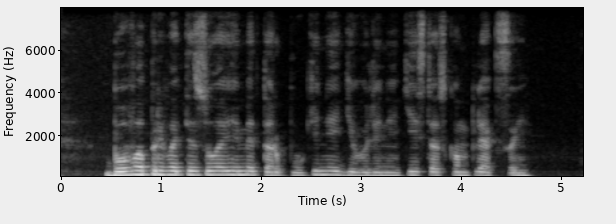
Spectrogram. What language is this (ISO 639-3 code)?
lit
